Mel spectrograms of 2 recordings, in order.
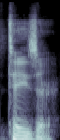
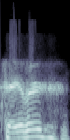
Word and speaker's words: Tayzer: So, it is taser.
